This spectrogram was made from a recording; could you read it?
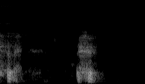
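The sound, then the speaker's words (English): Two sharp coughs, separated by a brief pause with a faint breath between them, fairly loud, with no talking over them. “But yeah, I'm gonna try to be on here, man, and not die coughing.”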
